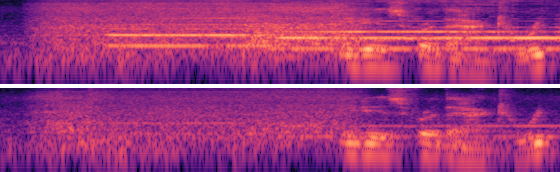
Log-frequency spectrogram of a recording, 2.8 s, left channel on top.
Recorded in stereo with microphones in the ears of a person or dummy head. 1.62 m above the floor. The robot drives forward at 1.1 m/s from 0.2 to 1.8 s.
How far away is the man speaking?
About 1.0 m.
